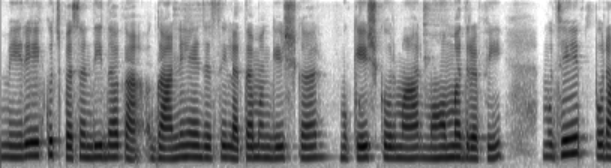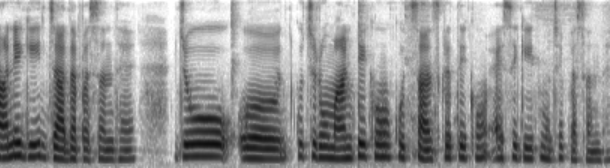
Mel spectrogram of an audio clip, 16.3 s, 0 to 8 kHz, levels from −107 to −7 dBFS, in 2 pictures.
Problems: constant background noise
